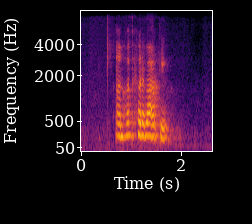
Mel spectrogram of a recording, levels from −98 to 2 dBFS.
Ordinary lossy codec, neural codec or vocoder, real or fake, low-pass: Opus, 32 kbps; codec, 16 kHz, 1 kbps, FunCodec, trained on LibriTTS, 50 frames a second; fake; 7.2 kHz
